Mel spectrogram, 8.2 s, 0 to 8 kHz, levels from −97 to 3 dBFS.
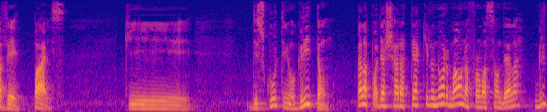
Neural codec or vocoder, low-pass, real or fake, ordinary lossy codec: none; none; real; none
